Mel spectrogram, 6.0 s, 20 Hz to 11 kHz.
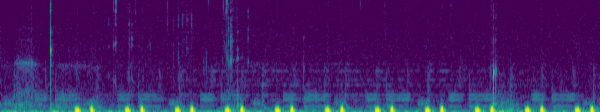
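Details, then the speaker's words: Simulated: regular paired heart thumps at about 120 a minute through a stethoscope in an acted ASMR doctor roleplay of a patient who was shot, lost consciousness and was defibrillated; called quite fast: tachycardia. "Oh, your heartbeat is a little fast. That's quite fast, actually. I mean, I guess that is to be expected, though."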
